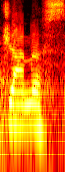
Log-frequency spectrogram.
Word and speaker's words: Janus: First of all, I think the name rhymes with anus just a little bit too much. Janus.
